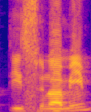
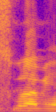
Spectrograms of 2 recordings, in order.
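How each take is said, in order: First: টি সুনামি with the t voiced separately; টি সুনামি as it is spelt, t first; spelling pronunciation. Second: সুনামি starting straight on s; silent t. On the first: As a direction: say "tee-sunami", sounding the first letter. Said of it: "কিন্তু এটা উচ্চারণ টি সুনামি". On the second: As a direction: say "sunami" with no t at the start. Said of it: "টিটা silent থাকবে". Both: Shown as a demonstration.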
